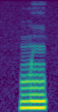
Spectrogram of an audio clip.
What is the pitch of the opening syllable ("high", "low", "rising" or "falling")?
high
